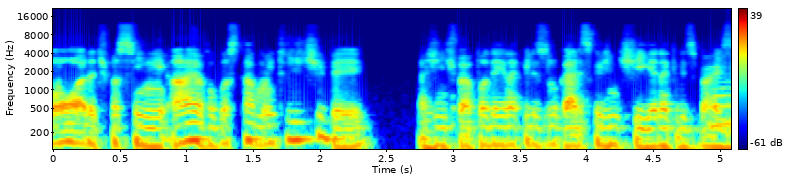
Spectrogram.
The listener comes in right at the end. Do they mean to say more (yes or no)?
yes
